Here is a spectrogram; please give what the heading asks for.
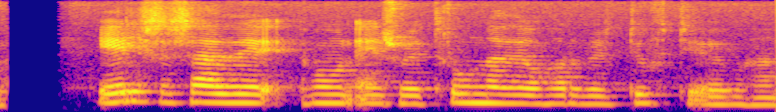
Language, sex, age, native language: Icelandic, female, 20-29, Icelandic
